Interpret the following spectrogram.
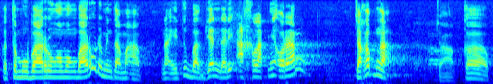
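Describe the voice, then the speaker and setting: A man preaching at a religious study session in a lively, joking way, asking his audience questions and answering them. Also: fairly high pitch, moderate pace, big-room sound.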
